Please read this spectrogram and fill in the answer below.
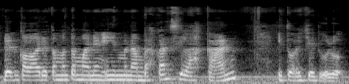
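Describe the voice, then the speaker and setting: A young woman calmly explaining foreign degree grades in a casual vlog. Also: mid-range voice, fast talker, a little hiss or hum. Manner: calm, explanatory, lightly persuasive.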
